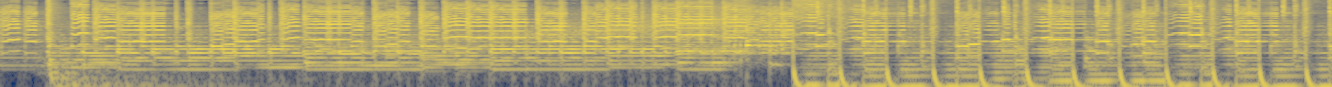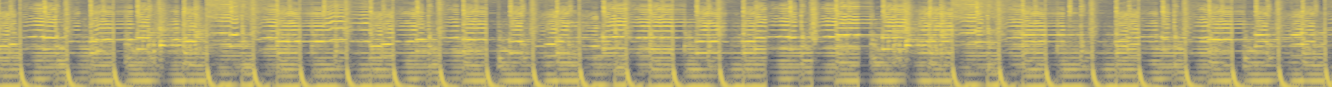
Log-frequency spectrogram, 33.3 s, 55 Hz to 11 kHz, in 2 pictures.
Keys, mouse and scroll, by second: 1.2 shift+middle click, 1.9 scroll up 1, 2.0 middle click, 2.2 e, 8.0 scroll down 1, 8.1 shift+middle click, 8.6 scroll up 2, 8.8 s, 10.0 shift+middle click, 10.5 s, 11.1 scroll down 2, 11.3 middle click, 12.0 scroll up 1, 12.3-13.5 shift+middle drag, 13.5 ctrl+KP_Add, 13.8 s, 15.7-16.8 middle drag, 18.5 ctrl+KP_Add, 19.3 shift+middle click, 19.9 scroll up 1, 20.1 s, 23.6 middle click, 24.1-25.2 scroll up 2, 25.2 right click, 25.7 shift+d, 27.6-29.3 drag, 29.3 e, 31.2 ctrl+KP_Add, 31.8-33.3 shift+middle drag.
